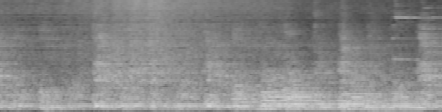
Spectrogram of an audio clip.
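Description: Live band music with an acoustic guitar and a drum kit, pitched notes held over a steady beat, with cymbals washing louder about a second in.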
